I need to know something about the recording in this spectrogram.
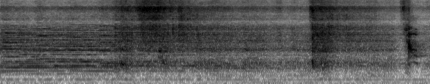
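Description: Trailer music with a sound-effect swoosh about a second in, followed by a sharp hit or whip-crack effect, the loudest sound, about three seconds in.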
